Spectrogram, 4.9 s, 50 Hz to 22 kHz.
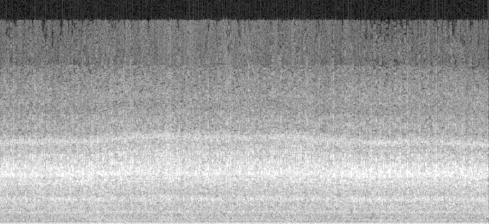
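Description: A tractor engine in Farming Simulator 25 pulling three carts full of grain, a steady low drone that holds at an even level with no change in pitch and no talking.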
